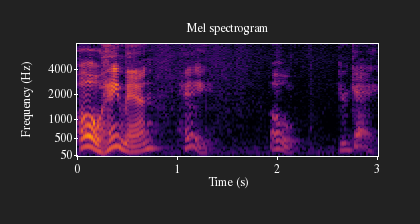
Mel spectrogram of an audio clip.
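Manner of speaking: sarcastic acted-out voices. Acting out a sarcastic scene of getting called a bigot: sarcastic acted-out scene. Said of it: "I'm gonna be sarcastic for a second".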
